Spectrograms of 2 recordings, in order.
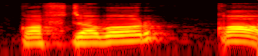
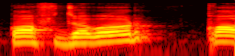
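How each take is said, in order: Both takes have the same delivery.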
